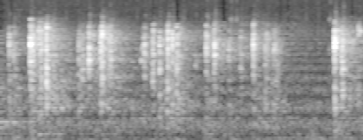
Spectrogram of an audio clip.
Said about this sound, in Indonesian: Ketik di alamat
